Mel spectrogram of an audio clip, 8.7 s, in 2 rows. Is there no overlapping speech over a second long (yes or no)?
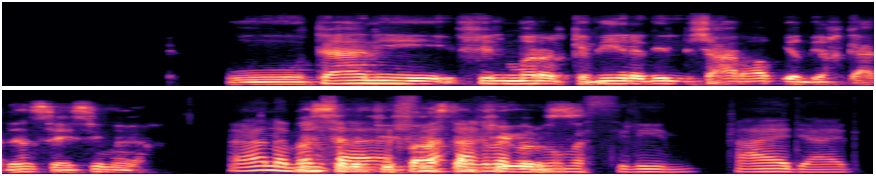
no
